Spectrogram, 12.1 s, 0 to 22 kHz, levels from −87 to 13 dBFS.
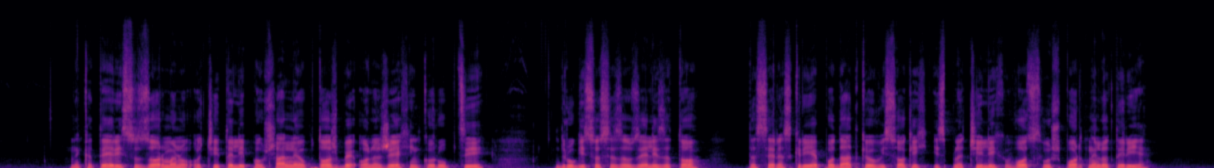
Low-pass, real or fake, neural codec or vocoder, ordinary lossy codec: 19.8 kHz; fake; vocoder, 48 kHz, 128 mel bands, Vocos; none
